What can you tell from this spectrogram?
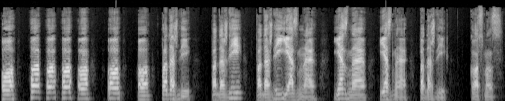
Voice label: Space core babble, ru; Core voice lines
